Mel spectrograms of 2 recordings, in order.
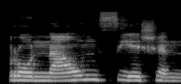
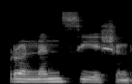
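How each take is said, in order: First: The second syllable sounds like 'noun'. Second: The second syllable sounds like 'nun'. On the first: The speaker calls it wrong. "कुछ लोग इसे प्रोनाउंसिएशन बोलते हैं। See the spelling, प्रोनाउंसिएशन नहीं है" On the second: The speaker calls it right. "प्रोनाउंसिएशन है"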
